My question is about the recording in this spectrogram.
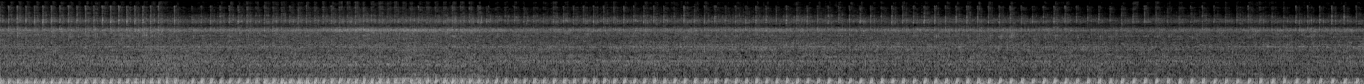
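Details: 1957 Gravely tractor mowing test: even, rapid single-cylinder chugging with steady beat under mowing load, no misses or knocks; runs pretty good, normal running under load.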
